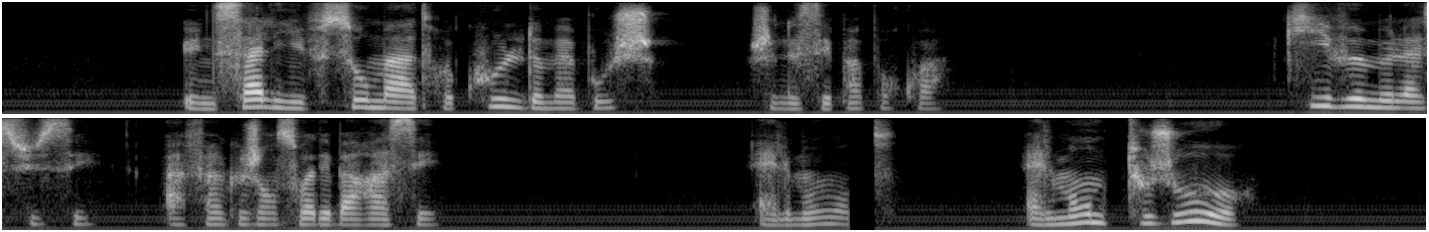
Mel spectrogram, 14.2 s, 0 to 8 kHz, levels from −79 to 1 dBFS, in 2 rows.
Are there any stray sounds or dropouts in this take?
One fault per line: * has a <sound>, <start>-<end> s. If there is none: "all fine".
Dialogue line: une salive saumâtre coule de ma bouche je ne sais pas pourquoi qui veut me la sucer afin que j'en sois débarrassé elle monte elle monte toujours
* has a dropout, 11.4-11.5 s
